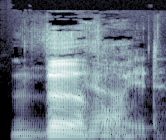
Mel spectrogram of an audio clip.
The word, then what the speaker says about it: Vervoid: No, I always want to say Vervoid. Vervoid. Yeah. I believe is the pronunciation.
